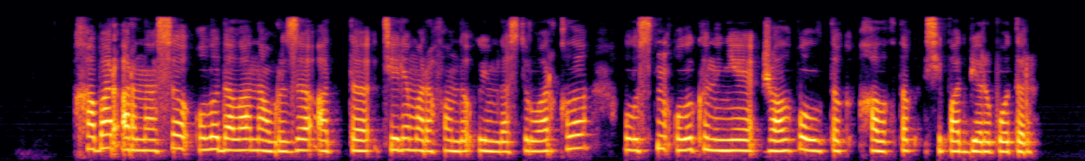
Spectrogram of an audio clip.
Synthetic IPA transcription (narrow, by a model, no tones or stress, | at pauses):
χɑbɑɾɑɾnɑsəʔʊlˠəd̪ɑlˠɑnɑwɾəzəʔɑt̪ːət̪ʲʰe̞le̞maɾafo̞nd̪əʔʊjəmd̪ɑst̪əɾuɑɾqəlˠə | ʊlˠəst̪əɴʊlˠəkʲʰʏnɪne̞ʒɑlˠpolˠət̪ːəqχɑlˠəqt̪əqsijpɑt̪̚be̞ɾɪpwo̞t̪əɾ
